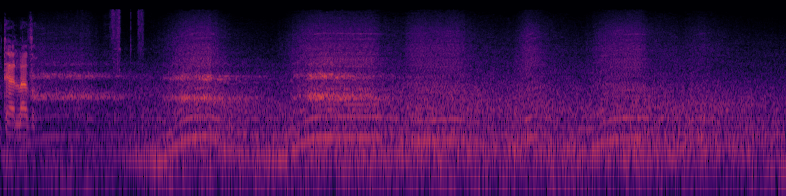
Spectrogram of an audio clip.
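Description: A car engine revs repeatedly as a car drives off.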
